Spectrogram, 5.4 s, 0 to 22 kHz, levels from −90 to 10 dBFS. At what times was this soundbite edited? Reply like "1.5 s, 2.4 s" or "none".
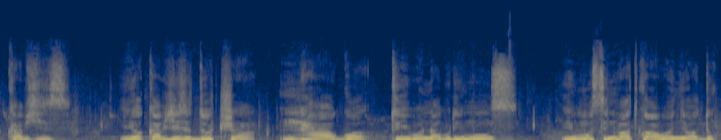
none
